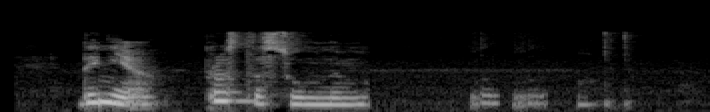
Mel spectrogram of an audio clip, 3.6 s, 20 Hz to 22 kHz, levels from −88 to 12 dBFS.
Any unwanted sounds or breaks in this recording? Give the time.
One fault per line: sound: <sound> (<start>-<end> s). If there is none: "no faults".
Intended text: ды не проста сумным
sound: laugh (2.3-2.7 s)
